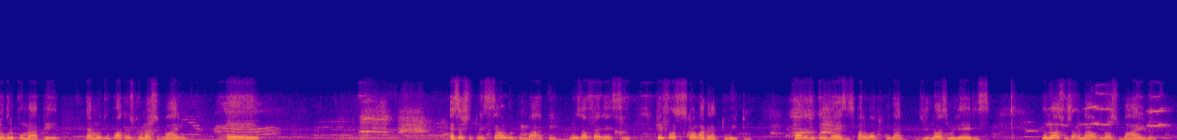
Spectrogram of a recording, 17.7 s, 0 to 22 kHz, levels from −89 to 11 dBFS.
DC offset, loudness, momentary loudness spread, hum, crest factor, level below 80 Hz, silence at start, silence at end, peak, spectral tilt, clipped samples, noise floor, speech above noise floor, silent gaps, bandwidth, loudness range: under 0.1%; -19 LUFS; 18 LU; none; 20 dB; -60 dBFS; 0 s; 0.1 s; 0 dBFS; -6 dB/octave; under 0.1%; -43 dBFS; 25 dB; none; 9.6 kHz; 4 LU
